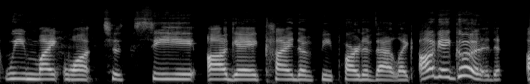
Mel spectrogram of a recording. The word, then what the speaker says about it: age: Like I love Age. Is that how we pronounce it?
